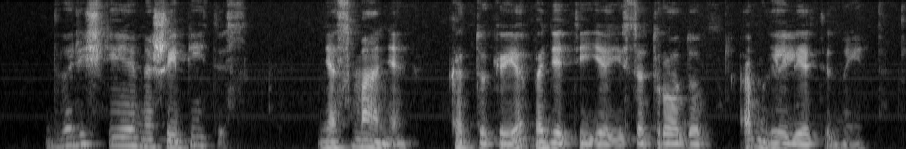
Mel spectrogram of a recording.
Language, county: Lithuanian, Šiauliai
